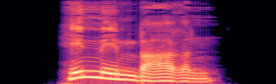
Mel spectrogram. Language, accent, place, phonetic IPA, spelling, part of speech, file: German, Germany, Berlin, [ˈhɪnˌneːmbaːʁən], hinnehmbaren, adjective, De-hinnehmbaren.ogg
- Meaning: inflection of hinnehmbar: 1. strong genitive masculine/neuter singular 2. weak/mixed genitive/dative all-gender singular 3. strong/weak/mixed accusative masculine singular 4. strong dative plural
